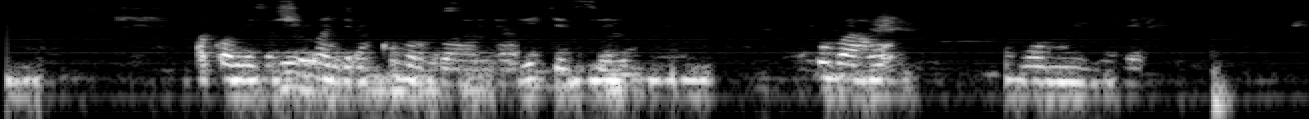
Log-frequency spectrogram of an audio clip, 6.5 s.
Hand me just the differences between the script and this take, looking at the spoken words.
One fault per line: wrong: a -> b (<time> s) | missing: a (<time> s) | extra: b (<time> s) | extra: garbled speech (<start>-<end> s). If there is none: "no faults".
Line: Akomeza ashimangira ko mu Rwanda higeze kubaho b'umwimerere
no faults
